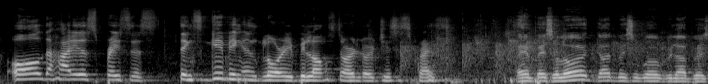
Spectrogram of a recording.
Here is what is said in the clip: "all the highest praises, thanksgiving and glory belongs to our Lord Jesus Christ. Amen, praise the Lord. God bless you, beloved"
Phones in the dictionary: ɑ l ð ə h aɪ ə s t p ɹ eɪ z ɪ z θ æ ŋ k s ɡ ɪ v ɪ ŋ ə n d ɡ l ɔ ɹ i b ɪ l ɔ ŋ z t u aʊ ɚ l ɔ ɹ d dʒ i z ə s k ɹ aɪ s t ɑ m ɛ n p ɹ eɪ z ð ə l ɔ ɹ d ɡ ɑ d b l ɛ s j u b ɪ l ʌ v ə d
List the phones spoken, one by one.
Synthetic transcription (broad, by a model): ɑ l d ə h aɪ ə s t p ɹ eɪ s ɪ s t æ ŋ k s ɡ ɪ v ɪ ŋ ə n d ɡ l ɔ ɹ i b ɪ l ɔ ŋ s t u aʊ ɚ l ɔ ɹ d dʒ i s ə s k ɹ aɪ s t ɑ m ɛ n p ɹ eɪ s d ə l ɔ ɹ d ɡ ɑ d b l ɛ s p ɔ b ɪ l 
